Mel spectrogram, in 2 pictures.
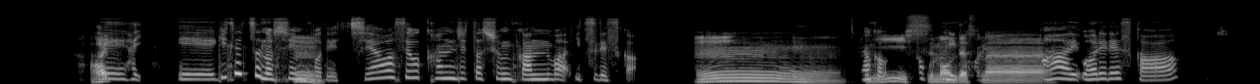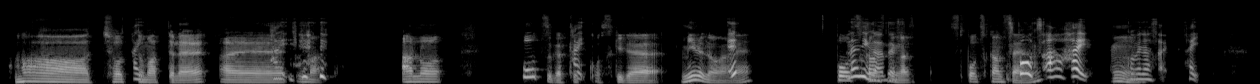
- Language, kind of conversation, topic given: Japanese, unstructured, 技術の進歩によって幸せを感じたのはどんなときですか？
- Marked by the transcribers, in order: other noise; giggle; tapping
